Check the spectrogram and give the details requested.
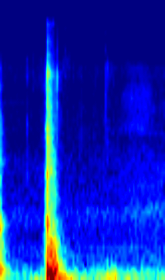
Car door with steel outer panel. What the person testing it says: you hear the normal hollow sounds now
